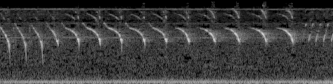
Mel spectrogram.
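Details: Canary song made of a single tour of sharp, high, downward-slurred whistled notes, repeated evenly about four times per second.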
